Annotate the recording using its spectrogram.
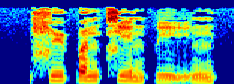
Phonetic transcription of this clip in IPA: ɕ y˥ p ə˥ n t͡ɕ i˥˩ n p ḭ˨˩˦ n

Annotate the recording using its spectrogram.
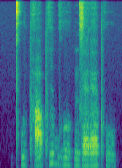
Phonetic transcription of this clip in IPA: kʷʰ ɪ˨ pʰ ɑ̰˨ pʰ ɪ˦ bʱ ʊ˦ | n z æ˨ ɾ æ˨˦ pʰ u˨

